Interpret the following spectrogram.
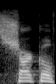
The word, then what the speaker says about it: Charcot: I've torn ligaments and tendons, 13 herniated discs, Charcot foot. Look it up. It's very French and very rare. It's spelled char as in charcoal, and cot, like a thing you lay on.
